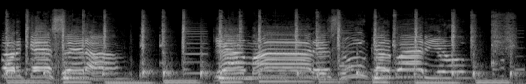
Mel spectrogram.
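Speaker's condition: No condition

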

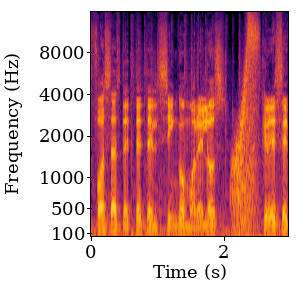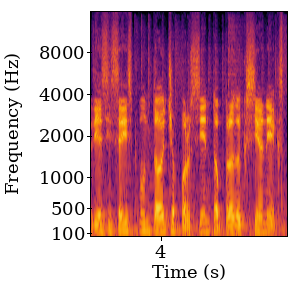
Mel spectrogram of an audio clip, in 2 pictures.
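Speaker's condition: No condition

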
